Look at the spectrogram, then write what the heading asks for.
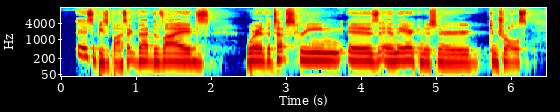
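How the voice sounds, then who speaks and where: A man with an ordinary speaking voice talks at a moderate pace, his pitch fairly high and his intonation fairly even, his loudness very even on a very clean recording with a silent background. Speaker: magazine staff podcast co-host. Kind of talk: casual chat.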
